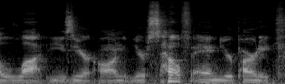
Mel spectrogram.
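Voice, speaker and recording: A man speaks quietly. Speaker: gaming content creator. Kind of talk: gameplay tutorial. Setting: home recording late at night. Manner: hushed to avoid waking kids.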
